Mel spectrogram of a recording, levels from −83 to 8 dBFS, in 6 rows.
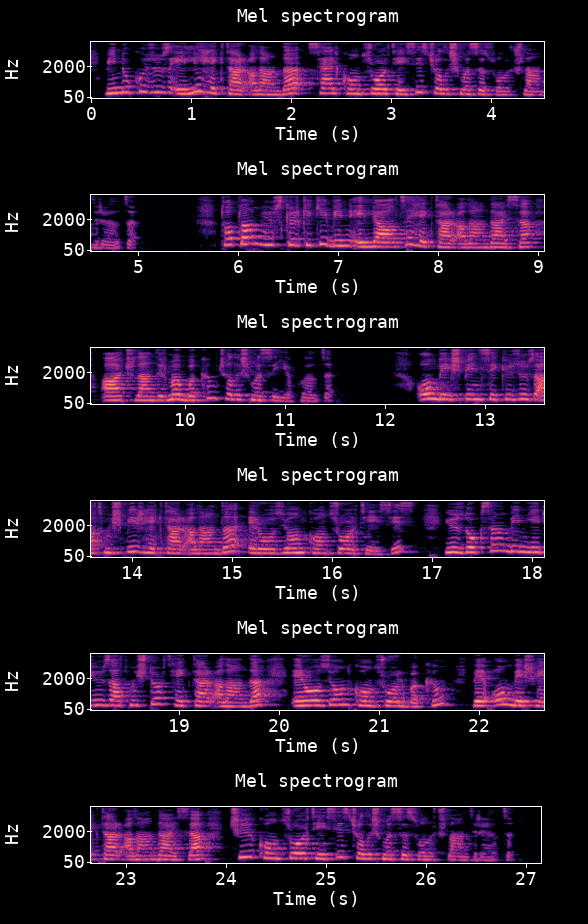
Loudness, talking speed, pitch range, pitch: -20 LUFS, 85 wpm, 210-270 Hz, 235 Hz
